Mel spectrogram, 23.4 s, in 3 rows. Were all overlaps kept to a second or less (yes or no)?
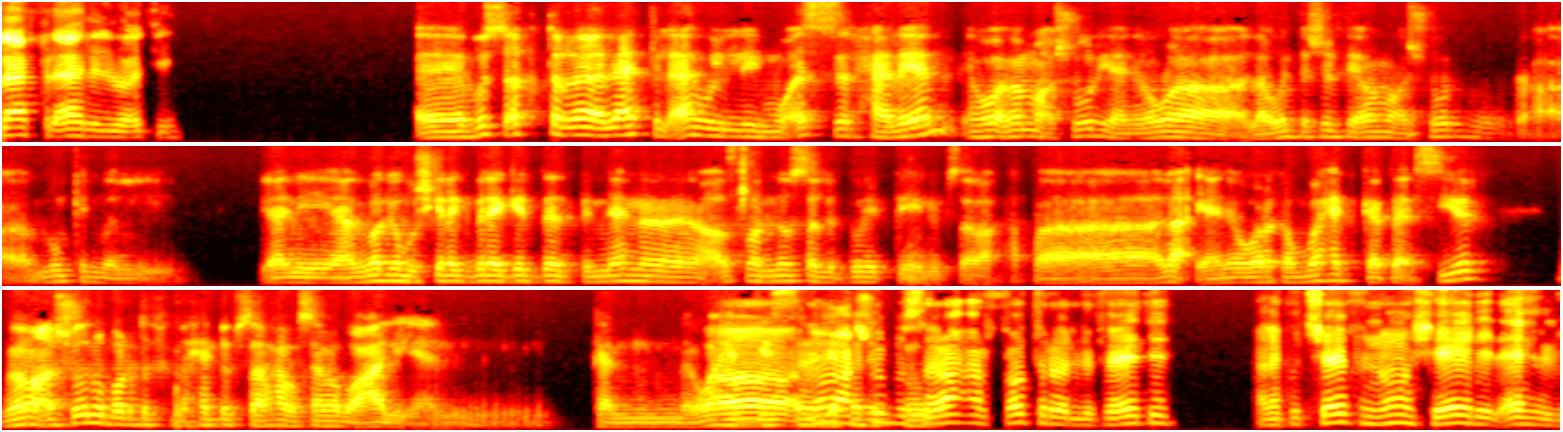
no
